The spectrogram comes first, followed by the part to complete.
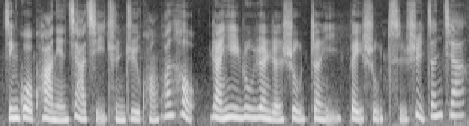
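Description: Higher-pitched young Taiwanese woman anchor. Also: animated, a little slow, a little mellow, no room sound. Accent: Taiwanese Mandarin. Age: young adult. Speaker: student campus news anchor. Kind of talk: scripted news narration.

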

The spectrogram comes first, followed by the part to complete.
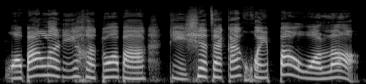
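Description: A woman's voice: extremely high pitch, moderate pace, bright, forceful tone, no echo, studio quality, pitched above the performer's own voice. A woman voicing a clever, helpful little fox in a bedtime story, talking in a coaxing, instructive way. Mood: advising.

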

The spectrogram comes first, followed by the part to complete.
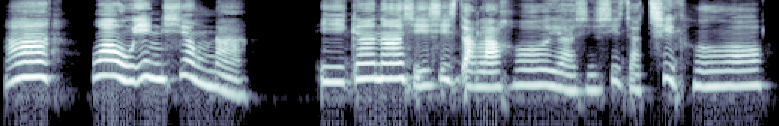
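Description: A woman's voice: fairly high pitch, slow pace, a bit bright, no echo, clean studio sound. An actress voicing a forgetful, teasing old grandmother who grumbles and scolds in a radio drama. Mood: reminiscing. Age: older. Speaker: voice actor.

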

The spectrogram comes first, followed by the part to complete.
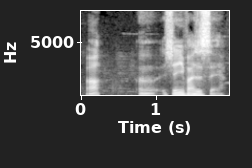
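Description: A man playing a quick-witted, inquisitive junior police detective in a radio drama. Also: lowish voice, lively intonation, faint music behind. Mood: curious, casual.

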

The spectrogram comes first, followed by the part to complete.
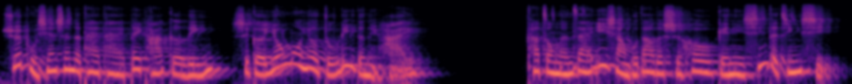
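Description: A woman's voice: mid-range voice, expressive, moderate pace, warm tone, soft background music, lightly acted. A woman narrating a radio drama as a composed storyteller. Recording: roomy, slightly distant voice.

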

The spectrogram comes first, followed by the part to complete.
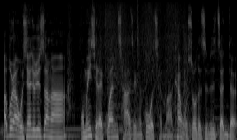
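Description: A man's voice: mid-range voice, fast, over music, close to an everyday voice. A man playing an easygoing, playful young housemate. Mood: playful, unbothered. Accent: Taiwanese Mandarin. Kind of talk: radio drama acting.

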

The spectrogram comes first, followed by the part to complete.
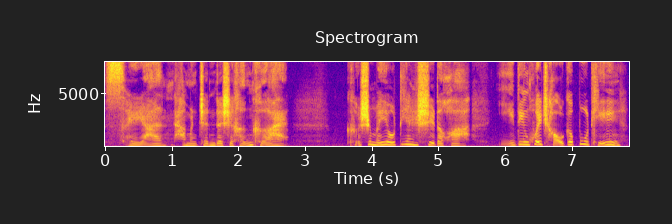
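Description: An elderly grandmother in an audio drama. She talks slowly in a husky voice, kindly and chatty, with a fretful streak. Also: mid-range voice, lively intonation. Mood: fretful, pleading. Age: older. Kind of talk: Mandarin audio drama acting.

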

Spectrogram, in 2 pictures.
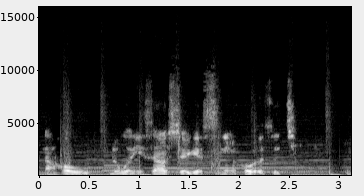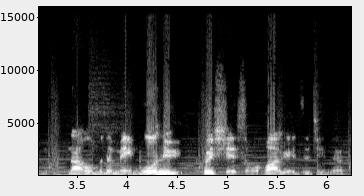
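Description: A man's voice: low voice, brisk, faint music behind. A man hosting a casual interview show, encouraging and playful, murmuring agreement often. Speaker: host.

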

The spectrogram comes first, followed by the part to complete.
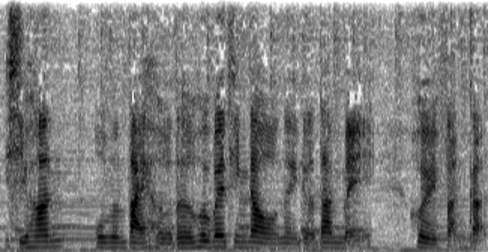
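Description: A young woman, co-hosting a relaxed chat, often chiming in to agree and invite listeners. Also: deep voice, normal speed. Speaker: radio drama co-host and voice actor. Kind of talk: casual chat. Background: music.

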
